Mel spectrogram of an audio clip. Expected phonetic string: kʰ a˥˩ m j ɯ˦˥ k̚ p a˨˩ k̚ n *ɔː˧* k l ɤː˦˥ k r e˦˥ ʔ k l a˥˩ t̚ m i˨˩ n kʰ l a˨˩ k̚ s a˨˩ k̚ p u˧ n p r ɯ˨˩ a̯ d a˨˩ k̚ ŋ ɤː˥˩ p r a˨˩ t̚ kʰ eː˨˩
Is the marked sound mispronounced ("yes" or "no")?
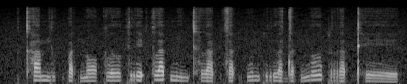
no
